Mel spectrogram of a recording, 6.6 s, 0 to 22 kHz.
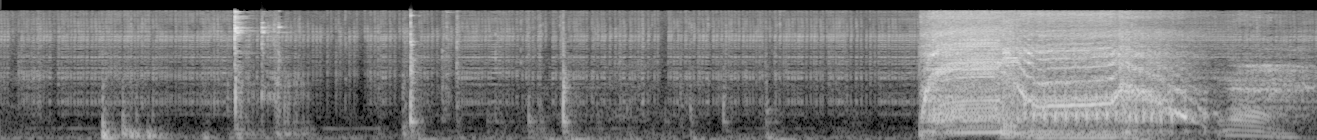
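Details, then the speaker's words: Nova B3 nitro RC engine in S-Works S35-4 buggy, heated up, hard to start, last run wet and dirty, lots of oil inside; starter whirs then bogs and stalls at a sticky tight spot, won't turn past it. "won't go past it I've stuck backwards think nearly I think that was a close one"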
